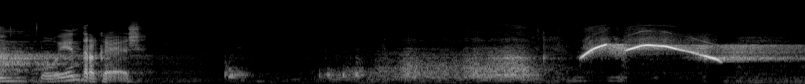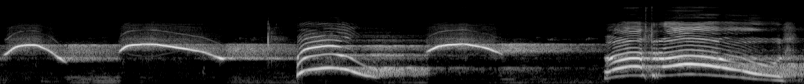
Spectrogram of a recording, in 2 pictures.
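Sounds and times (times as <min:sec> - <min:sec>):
bird whistling: 0:05.8 - 0:15.7.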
